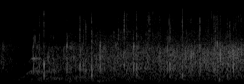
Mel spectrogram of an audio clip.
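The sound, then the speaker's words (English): The Central Church audience breaks into steady applause for the church's new mission statement, many hands clapping in a dense, crackling wash that starts after a brief pause and holds at an even, moderate loudness. “You can clap if you want.”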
